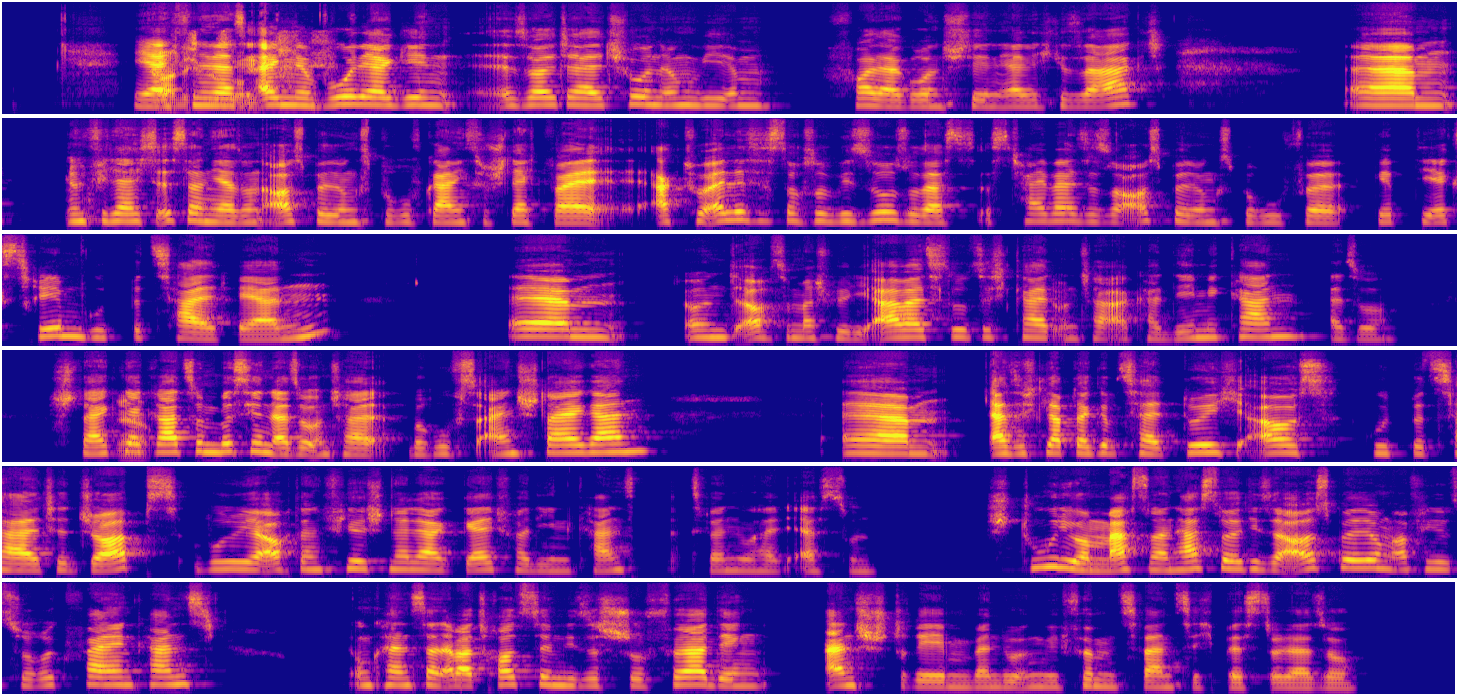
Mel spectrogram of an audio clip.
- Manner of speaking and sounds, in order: chuckle
- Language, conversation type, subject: German, advice, Worauf sollte ich meine Aufmerksamkeit richten, wenn meine Prioritäten unklar sind?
